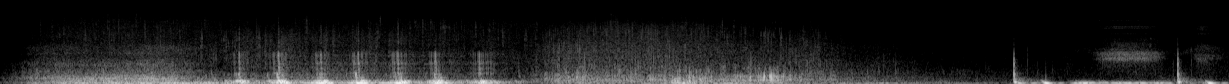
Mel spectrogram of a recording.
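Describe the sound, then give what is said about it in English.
A thumper device pounds out a steady rhythm of about seven heavy, low thuds over a roaring, wind-like rumble, followed later by a sharp crack and more rumbling. “It's a thumper. Someone set off a thumper.”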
